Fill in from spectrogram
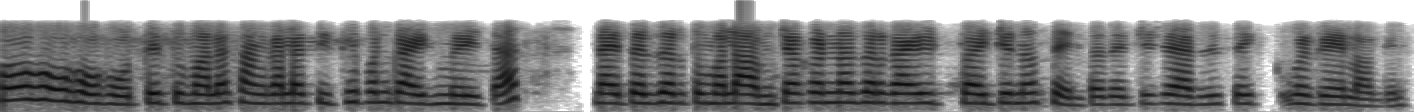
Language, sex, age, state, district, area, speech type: Marathi, female, 30-45, Maharashtra, Yavatmal, rural, conversation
